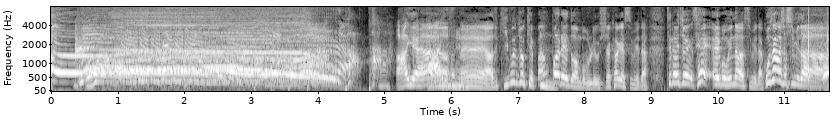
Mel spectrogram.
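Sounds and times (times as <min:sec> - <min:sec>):
fans shouting and cheering: 0:00.0 - 0:04.6
speech: 0:05.2 - 0:11.6.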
